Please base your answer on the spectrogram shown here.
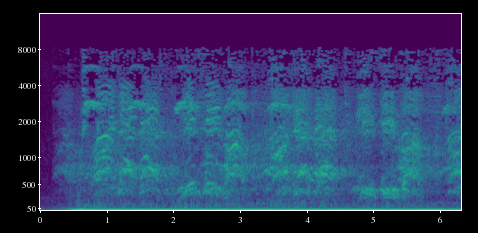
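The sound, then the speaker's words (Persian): A crowd of protesters in Istanbul chants together, demanding the Turkish president's resignation; loud, massed voices shout in a steady rhythmic cadence that swells in at the start and then holds at a constant level. “این صدای معترضانی است که خواستار استعفای رجب طیب اردوغان هستند.”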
